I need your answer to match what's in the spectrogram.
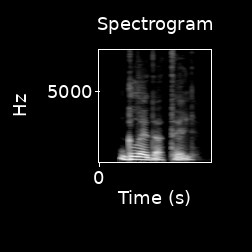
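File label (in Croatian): "gledatelj", hrvatski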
